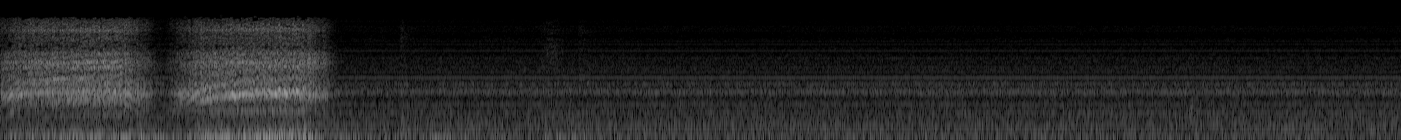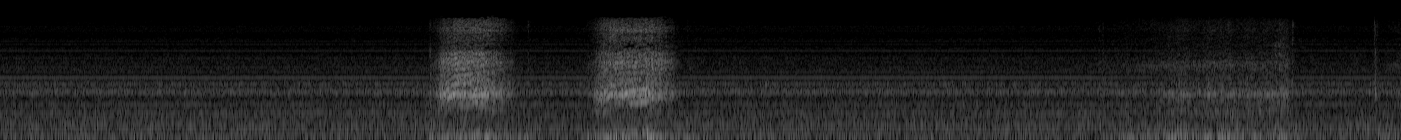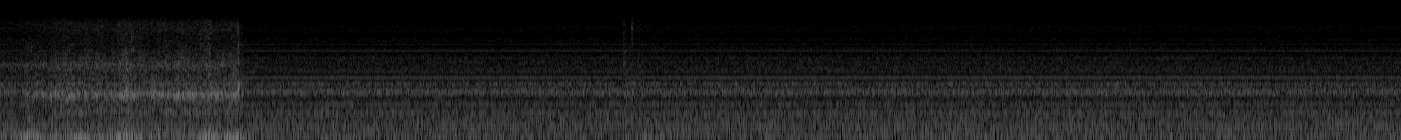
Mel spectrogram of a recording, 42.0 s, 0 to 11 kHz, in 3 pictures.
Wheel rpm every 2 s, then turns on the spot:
70, 50, 0, 0, 0, 0, 0, 0, 0, 30, 10, 0, 0, 10, 20, 0, 0, 0, 0, 0, 0.
28-30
